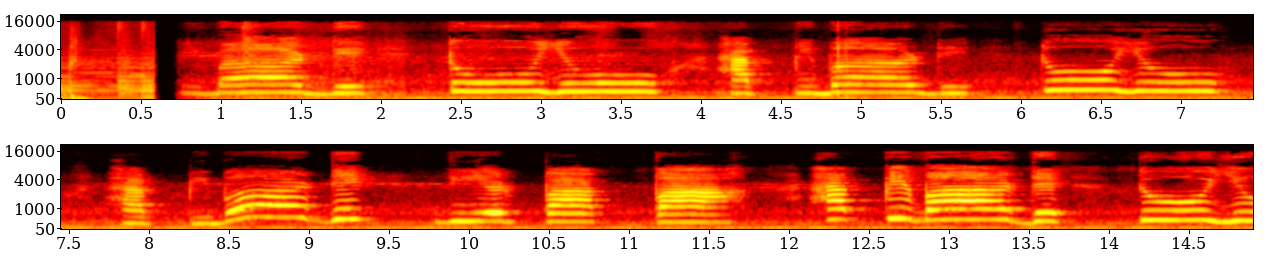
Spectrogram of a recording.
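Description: A young girl singing a song in a high voice, with held notes and sliding pitch, over a steady low hum. The first second holds the end of a piece of background music.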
